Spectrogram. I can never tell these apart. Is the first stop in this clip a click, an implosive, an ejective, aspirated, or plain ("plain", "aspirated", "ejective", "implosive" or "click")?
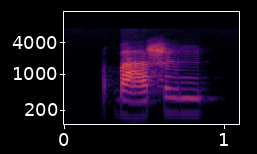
implosive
